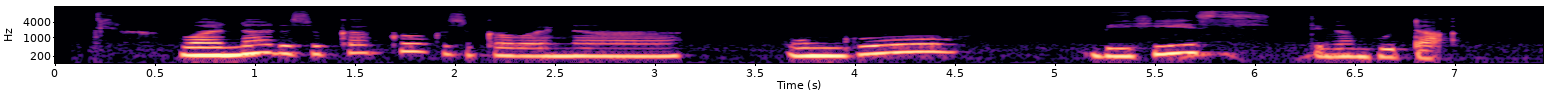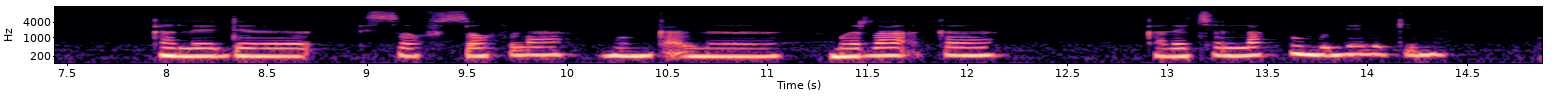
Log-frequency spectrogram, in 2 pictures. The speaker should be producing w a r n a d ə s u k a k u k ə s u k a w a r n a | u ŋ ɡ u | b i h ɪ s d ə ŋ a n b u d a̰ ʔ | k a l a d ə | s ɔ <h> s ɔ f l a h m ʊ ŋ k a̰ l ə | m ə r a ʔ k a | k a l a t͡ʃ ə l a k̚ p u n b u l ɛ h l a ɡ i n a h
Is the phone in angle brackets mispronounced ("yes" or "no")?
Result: yes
